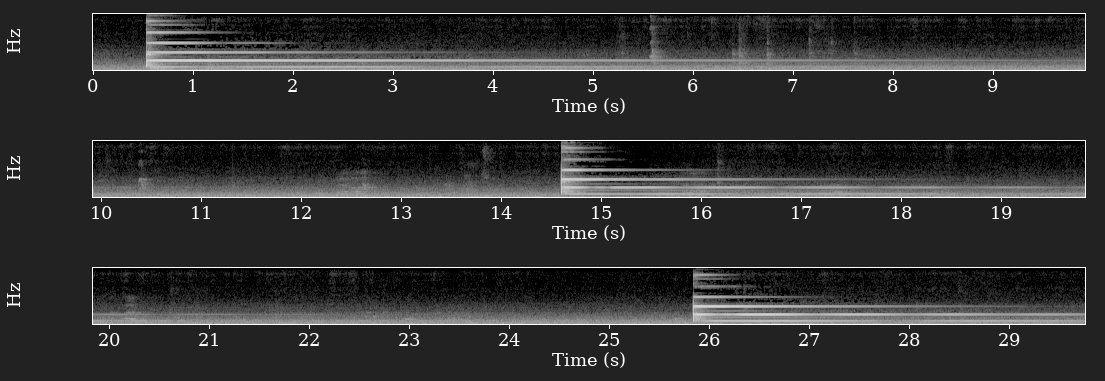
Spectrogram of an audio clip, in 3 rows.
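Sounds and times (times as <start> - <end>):
bell rung during a relaxation session: 0.6 - 10.4, 14.6 - 22.0, 25.8 - 29.7.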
